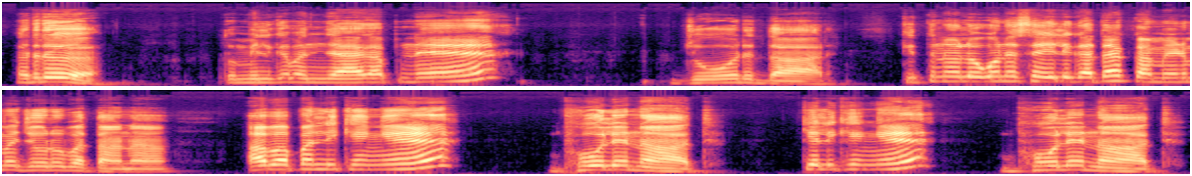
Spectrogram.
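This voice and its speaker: Man, reading teacher, high clear voice, slow syllable-by-syllable pronunciation, asks viewers questions. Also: a bit bright, dry recording, clean studio sound. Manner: addresses viewers as friends, asks quiz questions. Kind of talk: spelled-out reading lesson.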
